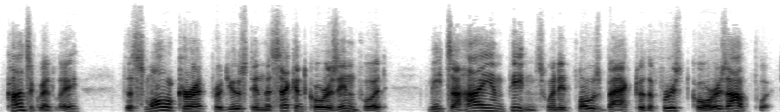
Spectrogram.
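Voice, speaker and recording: An American man narrating a 1960s instructional film in a measured, didactic way with precise enunciation. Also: a little high, animated. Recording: band-limited, tinny vintage film soundtrack.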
